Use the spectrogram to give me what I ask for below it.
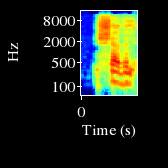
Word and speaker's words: Shathil: Est-ce que je prononce bien ton prénom C'est Chavil? – Chavil, exactement, exactement. Tu l'as très bien prononcé.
